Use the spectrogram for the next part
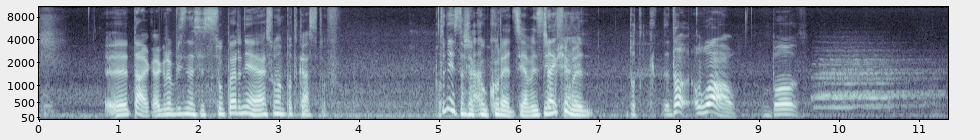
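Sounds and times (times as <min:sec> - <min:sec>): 
rumble and rolling rail noise of a passing train: 0:00.2 - 0:08.0, 0:09.4 - 0:11.3
speech: 0:00.8 - 0:03.8, 0:05.0 - 0:09.6
train horn chord-like blast: 0:09.6 - 0:11.3.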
